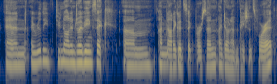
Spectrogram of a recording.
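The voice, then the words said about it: Voice sounds like a cold. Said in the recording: “as you can probably hear by the sound of my voice, I have a little cold”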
